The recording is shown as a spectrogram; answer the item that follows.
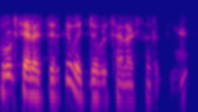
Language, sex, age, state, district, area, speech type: Tamil, male, 30-45, Tamil Nadu, Virudhunagar, rural, conversation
